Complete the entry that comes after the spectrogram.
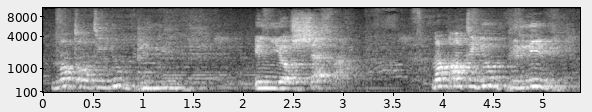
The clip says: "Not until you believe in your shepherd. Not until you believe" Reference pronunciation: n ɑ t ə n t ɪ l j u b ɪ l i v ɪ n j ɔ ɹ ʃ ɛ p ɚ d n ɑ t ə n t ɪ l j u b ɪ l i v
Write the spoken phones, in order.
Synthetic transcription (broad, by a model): n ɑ t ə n t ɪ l j u b ɪ l i v ɪ n j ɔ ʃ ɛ f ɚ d n ɑ t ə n t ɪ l j u b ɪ l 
